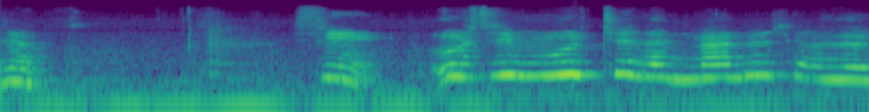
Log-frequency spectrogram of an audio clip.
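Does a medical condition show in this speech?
Yes: cerebral palsy.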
